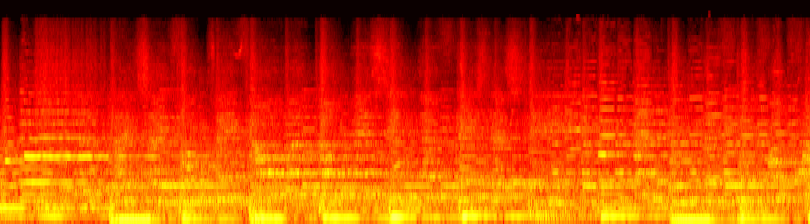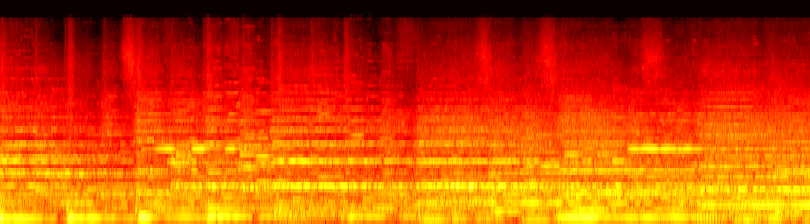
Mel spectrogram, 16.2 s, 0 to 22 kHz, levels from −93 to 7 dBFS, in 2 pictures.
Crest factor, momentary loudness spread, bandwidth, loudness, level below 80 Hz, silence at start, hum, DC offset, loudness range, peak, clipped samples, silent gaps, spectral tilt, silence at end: 14 dB; 7 LU; 13.5 kHz; -22 LUFS; -32 dBFS; 0 s; none; under 0.1%; 4 LU; -6 dBFS; under 0.1%; none; -7 dB/octave; 0 s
